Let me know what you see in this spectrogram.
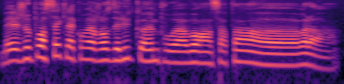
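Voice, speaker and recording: Chatty high-voiced French man presenting. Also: quick pace, a little mellow, clean tone, no echo. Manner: ironic, chatty, many fillers and restarts. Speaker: conference presenter. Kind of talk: humorous award presentation. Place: conference hall.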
